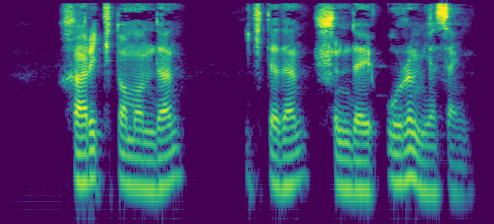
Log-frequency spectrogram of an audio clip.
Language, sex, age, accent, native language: Uzbek, male, 18-24, Toshkent shahri, Uzbek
